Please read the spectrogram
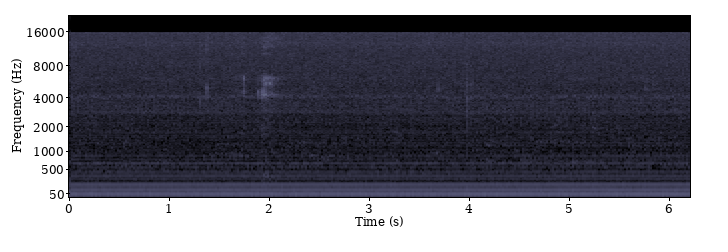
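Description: Steady low electrical hum with a flat hiss, and a faint click about two seconds in.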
